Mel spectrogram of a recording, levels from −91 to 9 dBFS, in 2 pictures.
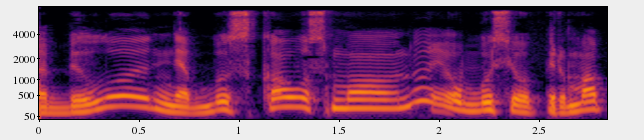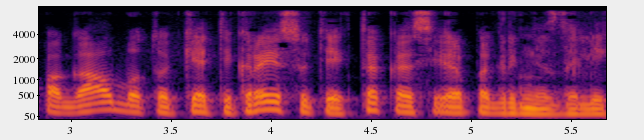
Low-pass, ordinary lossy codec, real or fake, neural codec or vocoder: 7.2 kHz; MP3, 48 kbps; real; none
